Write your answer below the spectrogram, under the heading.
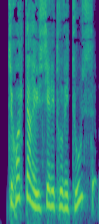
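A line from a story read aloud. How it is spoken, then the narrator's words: Mock-worried question. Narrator (French): demanda James d'un ton faussement inquiet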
